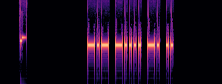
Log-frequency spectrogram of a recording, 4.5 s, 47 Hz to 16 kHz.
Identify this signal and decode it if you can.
Morse code, heard as a keyed tone, about 23 wpm, 700 Hz. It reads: K6NI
